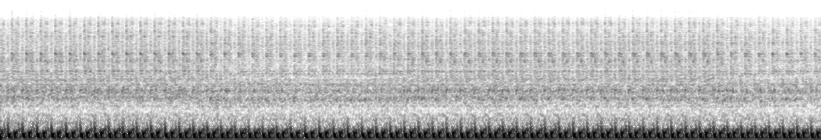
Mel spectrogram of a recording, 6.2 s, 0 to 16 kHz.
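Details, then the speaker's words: Kawasaki Vulcan 1600 V-twin idling just after first start following 4-5 years unrun, new battery: steady idle with light regular ticking about two per second over the lope; owner waits to see top-end clatter quiet down. "Okay, now I reckon what I do is just let it sit here and see if the motor sound is quieting down some."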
